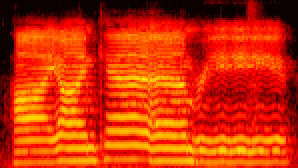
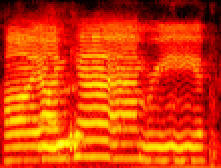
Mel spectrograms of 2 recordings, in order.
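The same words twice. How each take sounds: First: It is spoken at a natural, low chest pitch. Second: It is spoken in chest voice at a higher pitch. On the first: "just kind of using your natural voice and saying your name" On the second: "You can even bring that up"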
